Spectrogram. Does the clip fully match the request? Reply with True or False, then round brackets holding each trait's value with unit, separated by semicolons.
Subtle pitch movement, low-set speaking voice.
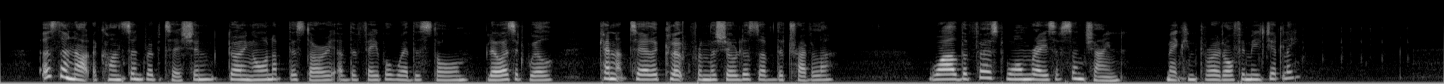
False (2.2 semitones; 220 Hz)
